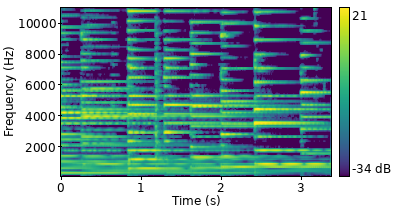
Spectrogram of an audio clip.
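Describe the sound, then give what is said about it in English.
A stringed instrument is plucked in a steady pulse of about eight strikes, each note ringing on with a shimmering, bell-like tone and rich overtones. No one speaks. “you get like this really sort of bell like quality”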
